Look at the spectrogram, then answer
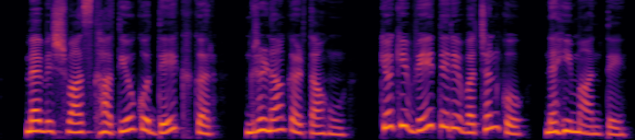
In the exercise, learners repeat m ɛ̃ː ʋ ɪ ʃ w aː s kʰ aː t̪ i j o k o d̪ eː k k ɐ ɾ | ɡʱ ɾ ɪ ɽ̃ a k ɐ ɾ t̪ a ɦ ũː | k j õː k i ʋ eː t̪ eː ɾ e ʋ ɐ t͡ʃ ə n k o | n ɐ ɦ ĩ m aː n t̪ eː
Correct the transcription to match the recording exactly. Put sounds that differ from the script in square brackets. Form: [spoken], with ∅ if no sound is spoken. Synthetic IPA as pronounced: m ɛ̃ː ʋ ɪ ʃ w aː s kʰ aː t̪ i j [õ] k o d̪ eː [kʰ] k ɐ ɾ | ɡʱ ɾ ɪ ɽ̃ a k ɐ ɾ t̪ a ɦ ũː | k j õː k i ʋ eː t̪ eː ɾ e ʋ ɐ t͡ʃ ə n k o | n ɐ ɦ ĩ m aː n t̪ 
